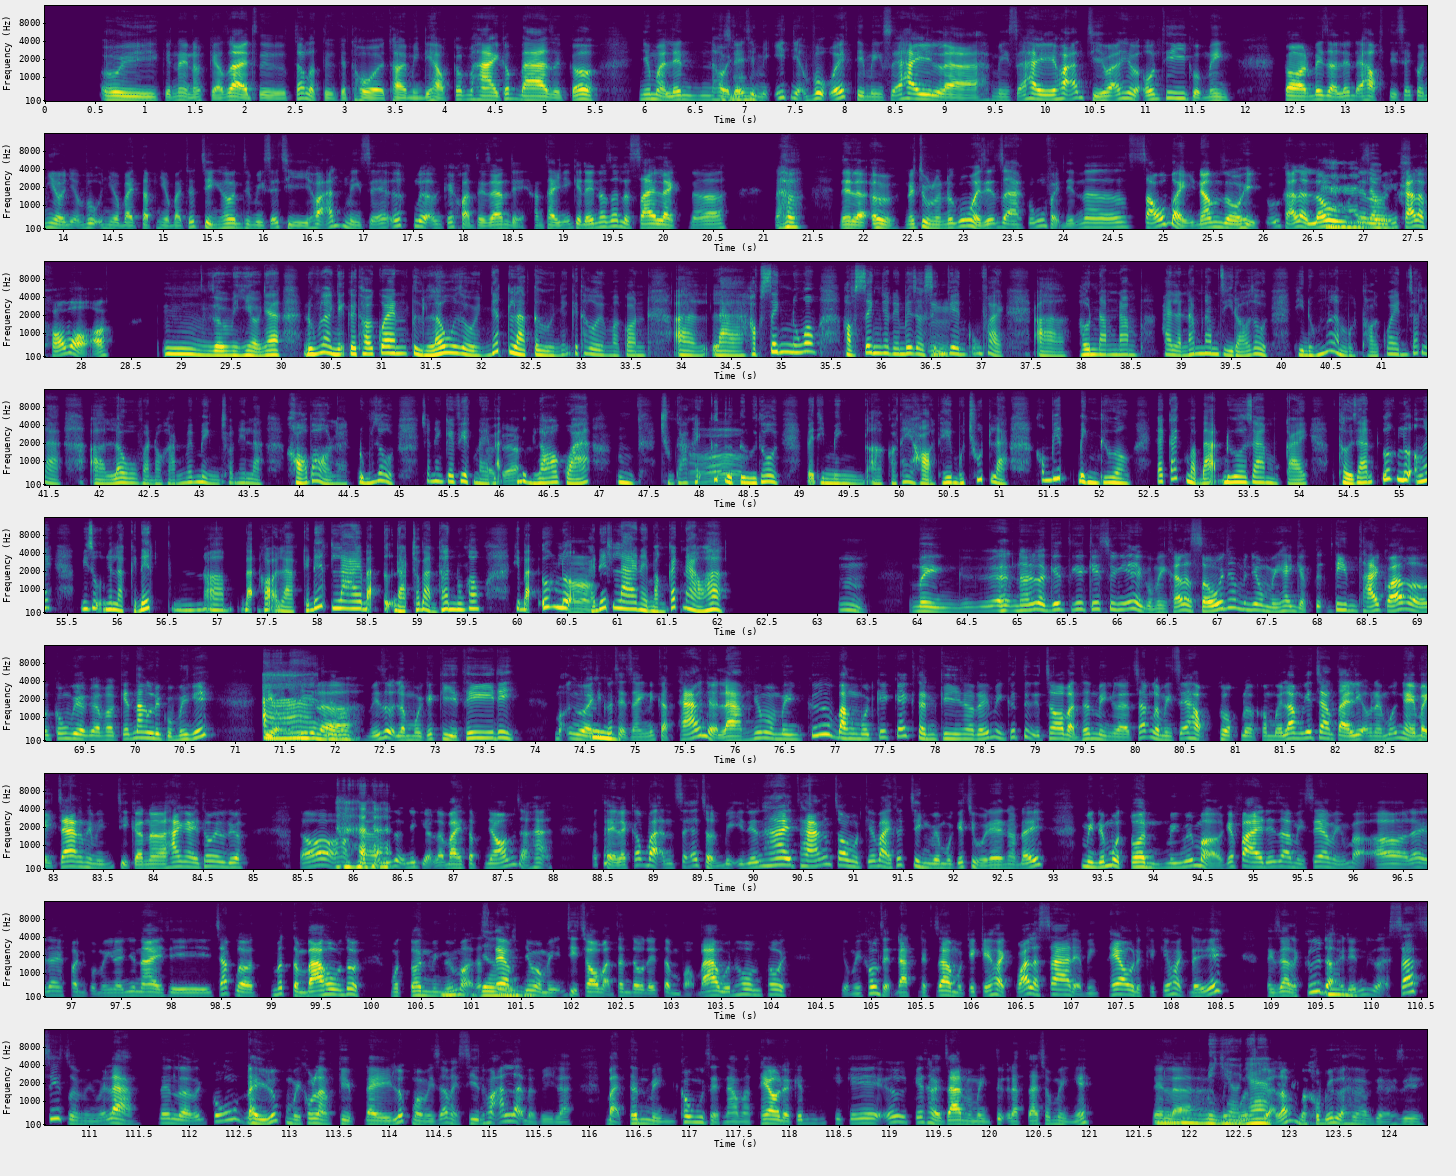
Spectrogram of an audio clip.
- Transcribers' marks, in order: "thời" said as "thồi"; laughing while speaking: "đó"; laughing while speaking: "À"; other background noise; in English: "deadline"; in English: "deadline"; laughing while speaking: "nói"; tapping; "cũng" said as "ững"; laugh; "cũng" said as "ững"; put-on voice: "là làm kiểu gì"; laughing while speaking: "là làm kiểu gì"
- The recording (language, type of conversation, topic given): Vietnamese, advice, Làm thế nào để ước lượng chính xác thời gian hoàn thành các nhiệm vụ bạn thường xuyên làm?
